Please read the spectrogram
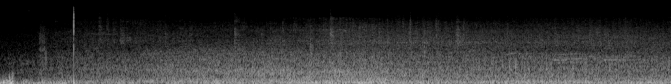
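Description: A car passing along a paved street, its tyre and engine noise swelling to a peak around the middle and easing off.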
